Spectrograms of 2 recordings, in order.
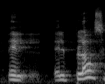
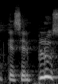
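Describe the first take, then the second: First: "plus" said the English way, vowel like "plos"; English-sounding "plus"; English pronunciation. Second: "plus" said the Spanish way, with an oo vowel; Spanish-sounding "plus", clear u; Spanish pronunciation. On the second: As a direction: say "plus" as "ploos". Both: Shown as a demonstration. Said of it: "Para nosotros en español es plus".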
